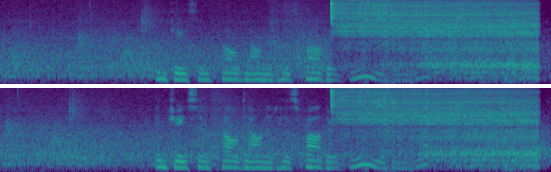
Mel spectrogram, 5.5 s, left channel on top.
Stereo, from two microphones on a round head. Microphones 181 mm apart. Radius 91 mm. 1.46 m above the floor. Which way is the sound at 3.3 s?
20° left (ahead or behind).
